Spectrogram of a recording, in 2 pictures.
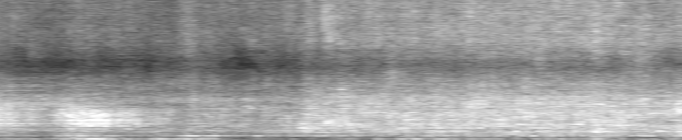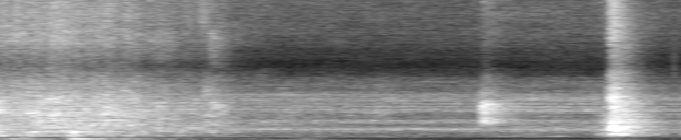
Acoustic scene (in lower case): restroom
